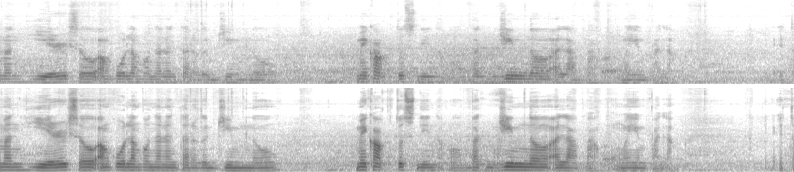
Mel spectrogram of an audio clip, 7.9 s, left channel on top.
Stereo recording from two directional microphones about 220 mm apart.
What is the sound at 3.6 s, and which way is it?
Speech, 55° right (ahead or behind).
